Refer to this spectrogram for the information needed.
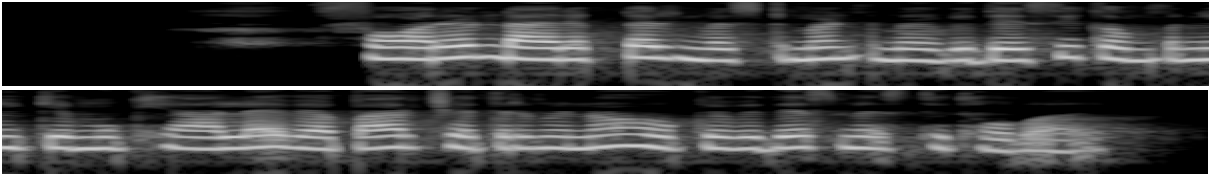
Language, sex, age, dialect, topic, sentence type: Magahi, female, 18-24, Central/Standard, banking, statement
